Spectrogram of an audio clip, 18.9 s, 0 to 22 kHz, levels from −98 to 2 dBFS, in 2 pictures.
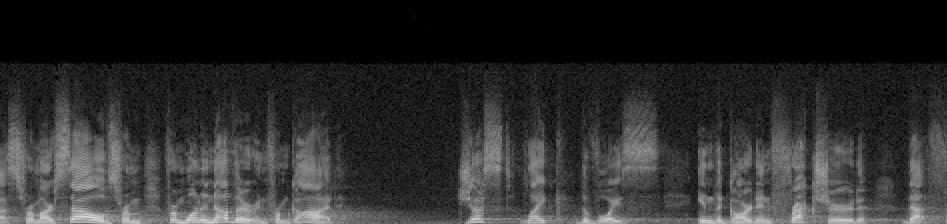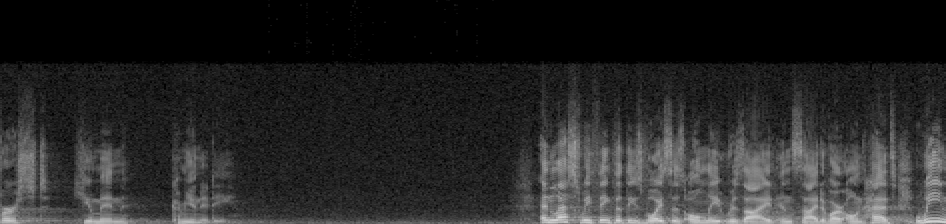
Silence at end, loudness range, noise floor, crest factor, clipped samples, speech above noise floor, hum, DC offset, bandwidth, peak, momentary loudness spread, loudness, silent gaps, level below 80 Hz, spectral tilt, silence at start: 0 s; 12 LU; -60 dBFS; 18 dB; under 0.1%; 35 dB; none; under 0.1%; 15 kHz; -8 dBFS; 15 LU; -25 LUFS; none; -66 dBFS; -5 dB/octave; 0 s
